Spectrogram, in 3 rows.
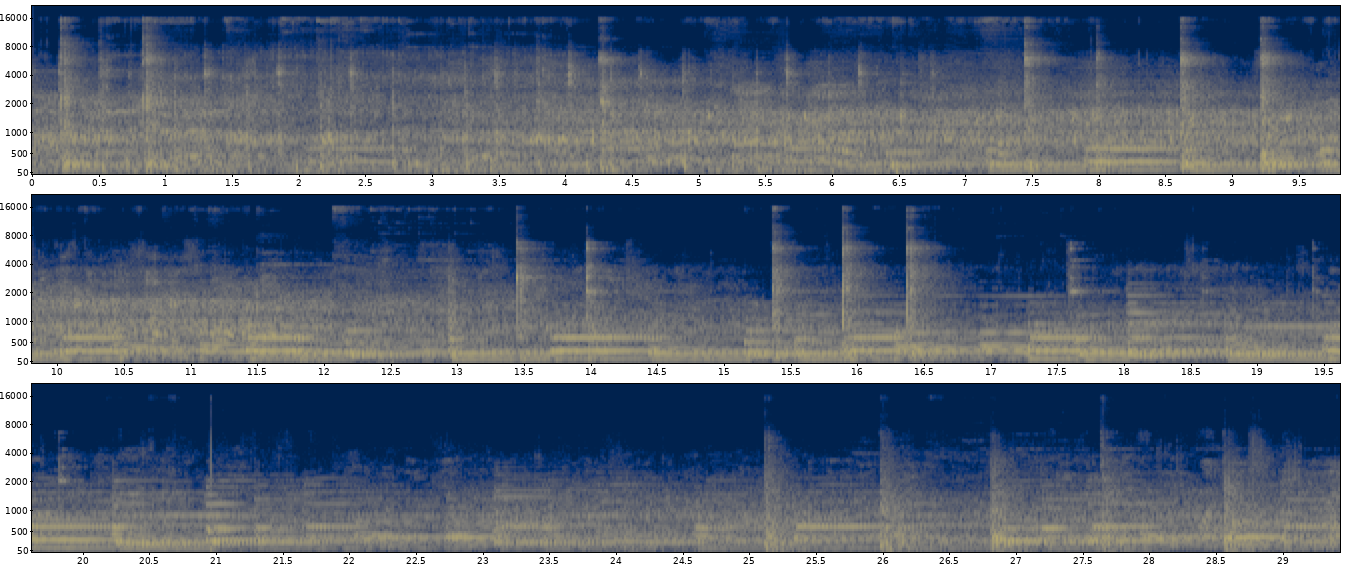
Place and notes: Morskoy Avenue, Lisiy Nos Village, Saint-Petersburg, Russia - Orthodox Xmas noise perfomance
Abandoned military building
Xmas party
Санкт-Петербург, Северо-Западный федеральный округ, Россия, 6 January 2021, 21:00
